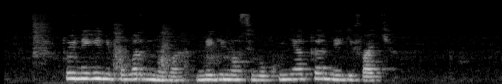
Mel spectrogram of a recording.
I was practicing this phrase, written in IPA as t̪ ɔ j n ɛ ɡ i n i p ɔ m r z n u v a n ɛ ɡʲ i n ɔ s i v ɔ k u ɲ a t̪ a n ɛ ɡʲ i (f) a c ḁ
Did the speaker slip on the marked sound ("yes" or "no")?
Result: no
